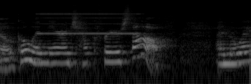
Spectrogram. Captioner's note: beeping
